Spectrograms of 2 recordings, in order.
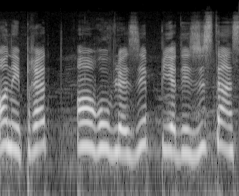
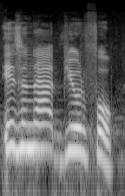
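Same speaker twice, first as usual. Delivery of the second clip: ordinary talk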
